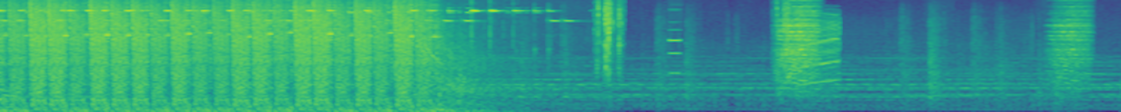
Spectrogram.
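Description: Rapid automatic weapon fire from the Gunman Chronicles video game, a loud dense burst running about four seconds before cutting off, followed by quieter mechanical clicks, whirs and brief hissing bursts like venting or overheating.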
